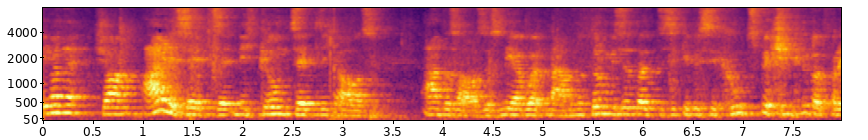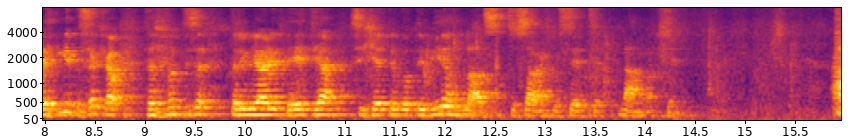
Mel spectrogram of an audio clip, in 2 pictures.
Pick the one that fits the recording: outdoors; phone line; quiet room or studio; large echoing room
large echoing room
